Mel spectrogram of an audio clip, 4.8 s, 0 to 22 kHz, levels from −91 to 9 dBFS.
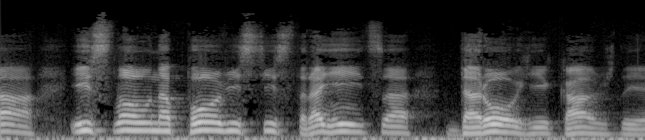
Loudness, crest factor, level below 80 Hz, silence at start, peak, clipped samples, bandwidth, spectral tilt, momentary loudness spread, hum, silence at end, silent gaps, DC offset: -22 LUFS; 16 dB; -42 dBFS; 0 s; -6 dBFS; under 0.1%; 12.5 kHz; -5.5 dB/octave; 11 LU; none; 0 s; none; under 0.1%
